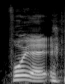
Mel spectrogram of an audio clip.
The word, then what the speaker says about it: Foye: Foye Oluokun. I don't know why you spell it Foyisade, but. – We just don't say the Sade. – We don't, yeah. So, Oluokun. – Yeah, yeah. Foye.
